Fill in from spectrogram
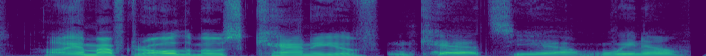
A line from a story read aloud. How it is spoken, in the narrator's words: Steve said with a groan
